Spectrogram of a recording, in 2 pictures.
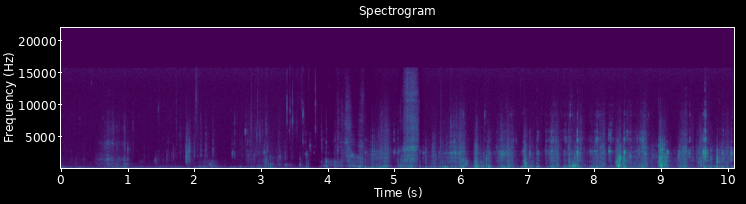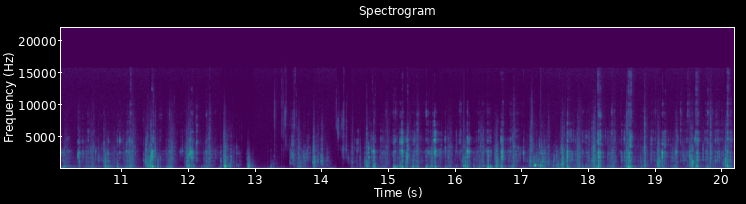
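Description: Close-miked chewing of a fried cheese ball dipped in cheese sauce. It is faint at first, then turns into dense, wet, irregular chewing about four seconds in, with a short lull about two-thirds of the way through.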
